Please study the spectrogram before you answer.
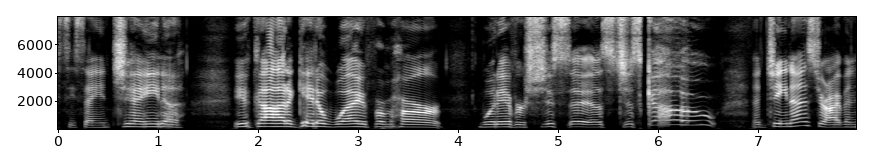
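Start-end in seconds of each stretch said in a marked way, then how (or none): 0.5-6.6 very strained, effortful, slow voice. Retelling a wounded man's words to the driver of his truck; retelling a strained voice. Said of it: "he's talking in this very strained voice".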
